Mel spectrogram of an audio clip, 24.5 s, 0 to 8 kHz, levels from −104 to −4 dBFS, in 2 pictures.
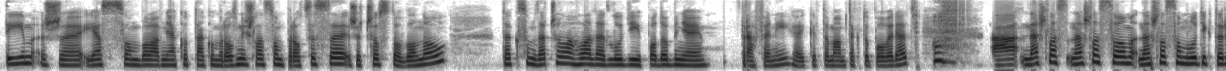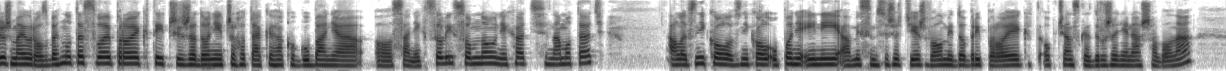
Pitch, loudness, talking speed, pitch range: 190 Hz, -21 LUFS, 170 wpm, 175-215 Hz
